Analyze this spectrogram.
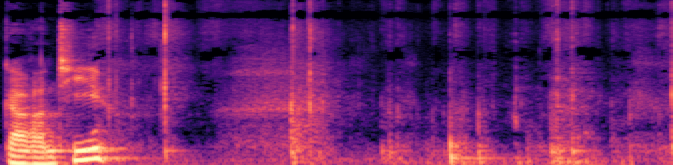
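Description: A cardboard box scrapes and thumps as flaps are folded shut.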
